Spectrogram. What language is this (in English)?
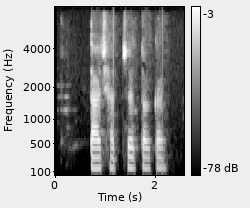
Bangla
